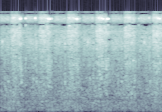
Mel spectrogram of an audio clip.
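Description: Koten high-speed paper cup forming machine running at production speed, a continuous mechanical clatter with a regular clack about four times a second.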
